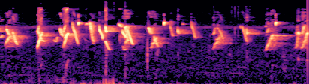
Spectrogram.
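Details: Saffron finches at a feeder give crisp, high chirps, many of them falling in pitch. They come in quick groups with short gaps between, and a faint knock is heard near the middle.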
